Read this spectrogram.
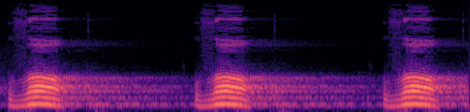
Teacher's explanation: اوپر کی دانتوں کا سرا اور سیرہ زبان مل کر ضا ادا ہوتا ہے۔ ظا ظا ظا نوک زبان اوپر نیچے کے دانتوں سے مل کر زا ادا ہوتا ہے۔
